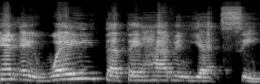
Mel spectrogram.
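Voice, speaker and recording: A loud woman's voice with an American accent, a bright, sharp tone, medium pitch and very wide pitch swings. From Wisconsin, US Midwest. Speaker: grief coach and author. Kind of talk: interview conversation. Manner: animated.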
